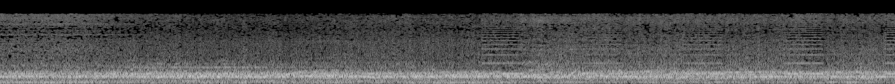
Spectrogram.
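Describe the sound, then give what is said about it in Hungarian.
A dense, continuous roar of Formula 1 car engines at the start of the Hungarian Grand Prix, the 12th race of the season, loud and sustained, with high revving whines rising above the din partway through and again near the end. “Kedves nézőink, kapcsolják be biztonsági öveiket, hiszen néhány másodperc múlva elrajtol a szezon 12. futama, a Forma 1-es Magyar Nagydíj.”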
